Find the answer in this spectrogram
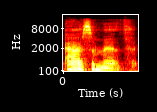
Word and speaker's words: azimuth: He does it too with azimuth. It's azimuth. Like you don't have to overpronounce the I. It's just azimuth.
